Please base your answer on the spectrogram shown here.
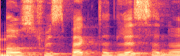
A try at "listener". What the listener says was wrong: My most respected listener. And the R in respected sounds fine. So just insert that R just at the end of the word here, listener.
